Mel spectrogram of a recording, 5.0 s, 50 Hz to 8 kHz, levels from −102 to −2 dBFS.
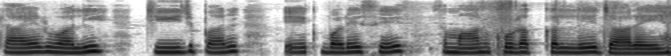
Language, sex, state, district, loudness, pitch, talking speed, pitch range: Hindi, female, Punjab, Fazilka, -16 LUFS, 205 Hz, 180 wpm, 195-220 Hz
